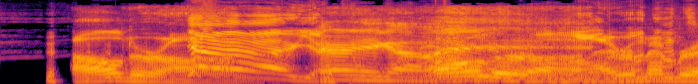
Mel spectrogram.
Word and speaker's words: Alderaan: uh no no no it rhymes with balgaron alderaan there you go i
